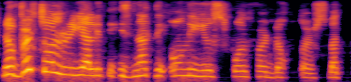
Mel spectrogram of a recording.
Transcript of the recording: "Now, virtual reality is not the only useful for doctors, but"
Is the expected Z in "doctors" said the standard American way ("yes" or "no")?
no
